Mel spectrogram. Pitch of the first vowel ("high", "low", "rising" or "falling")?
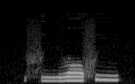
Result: low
